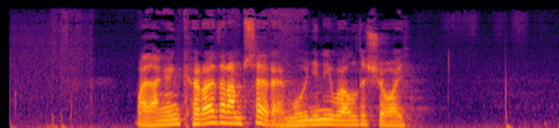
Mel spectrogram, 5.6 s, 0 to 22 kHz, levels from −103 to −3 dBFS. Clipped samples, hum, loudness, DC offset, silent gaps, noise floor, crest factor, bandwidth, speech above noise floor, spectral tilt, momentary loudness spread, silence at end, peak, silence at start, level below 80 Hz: under 0.1%; none; -22 LUFS; under 0.1%; none; -61 dBFS; 20 dB; 16 kHz; 39 dB; -6.5 dB/octave; 7 LU; 0.5 s; -4 dBFS; 0.6 s; -54 dBFS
